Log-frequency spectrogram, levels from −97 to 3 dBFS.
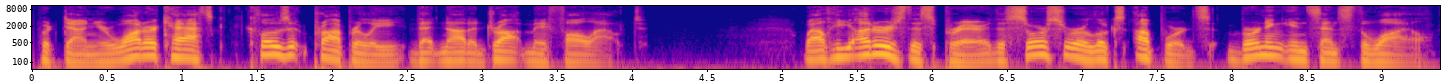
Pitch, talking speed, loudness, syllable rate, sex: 115 Hz, 180 wpm, -19 LUFS, 5.1 syllables/s, male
